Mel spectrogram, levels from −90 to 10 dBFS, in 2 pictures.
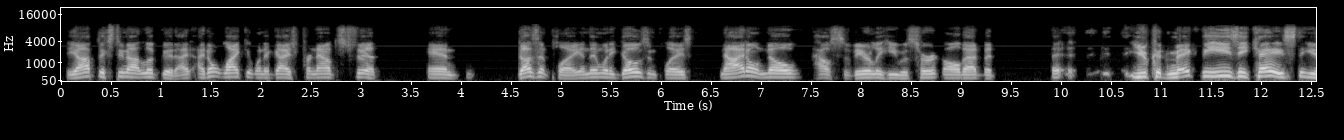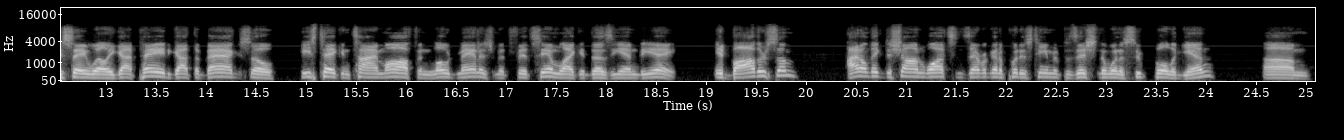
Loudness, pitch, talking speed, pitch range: -17 LUFS, 160 Hz, 225 wpm, 145-180 Hz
